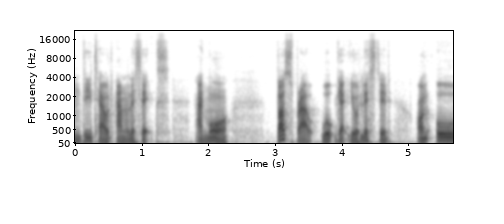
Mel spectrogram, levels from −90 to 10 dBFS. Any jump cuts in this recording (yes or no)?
yes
